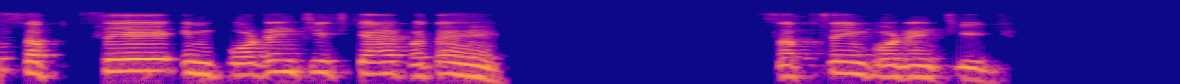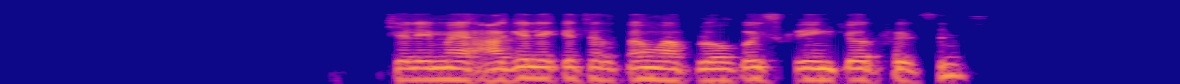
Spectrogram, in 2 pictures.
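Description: A man speaks calmly and in short bursts through an online call.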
